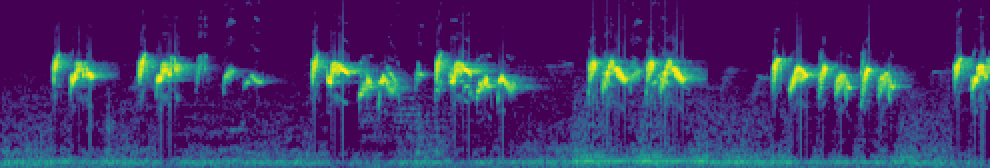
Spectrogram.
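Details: A female red-whiskered bulbul calls to excite males. Clusters of quick warbled, whistled notes come in bursts of two to four, separated by short gaps, over a steady low background hum.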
